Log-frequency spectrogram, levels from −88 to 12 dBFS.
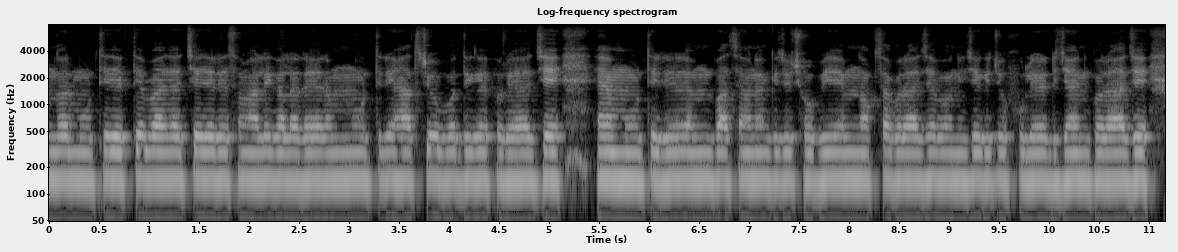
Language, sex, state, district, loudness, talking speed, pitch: Bajjika, male, Bihar, Vaishali, -28 LUFS, 170 wpm, 145 Hz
